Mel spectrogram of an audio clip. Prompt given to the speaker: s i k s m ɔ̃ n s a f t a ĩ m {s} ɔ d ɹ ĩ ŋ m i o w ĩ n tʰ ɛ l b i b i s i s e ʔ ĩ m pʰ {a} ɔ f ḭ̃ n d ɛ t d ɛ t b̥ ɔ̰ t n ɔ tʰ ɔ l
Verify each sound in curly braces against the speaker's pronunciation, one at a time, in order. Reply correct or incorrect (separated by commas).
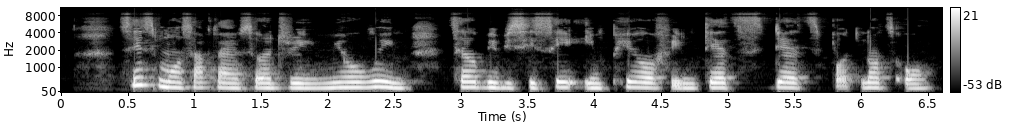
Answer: correct, incorrect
